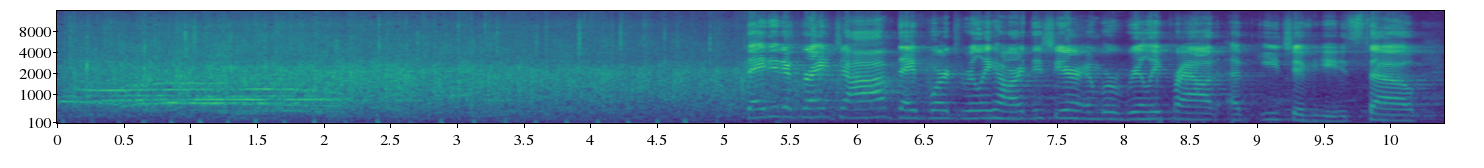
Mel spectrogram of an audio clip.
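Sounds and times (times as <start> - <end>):
faint cheers or whistles: 0.0 - 5.0
room full of people applauding: 0.0 - 6.2
speech: 5.2 - 10.3.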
